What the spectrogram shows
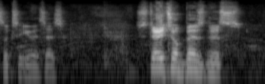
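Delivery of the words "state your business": very rough, gruff, loud orc voice. Game master voicing an orc who confronts the approaching players: very gruff orc voice. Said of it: "in a very gruff voice".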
